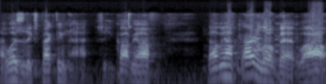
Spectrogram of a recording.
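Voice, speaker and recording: Amid noticeable background noise and audible room echo, a man speaks at a medium pitch with lively intonation. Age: 60s. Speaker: award recipient. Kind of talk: acceptance speech. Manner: halting, filler-heavy.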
